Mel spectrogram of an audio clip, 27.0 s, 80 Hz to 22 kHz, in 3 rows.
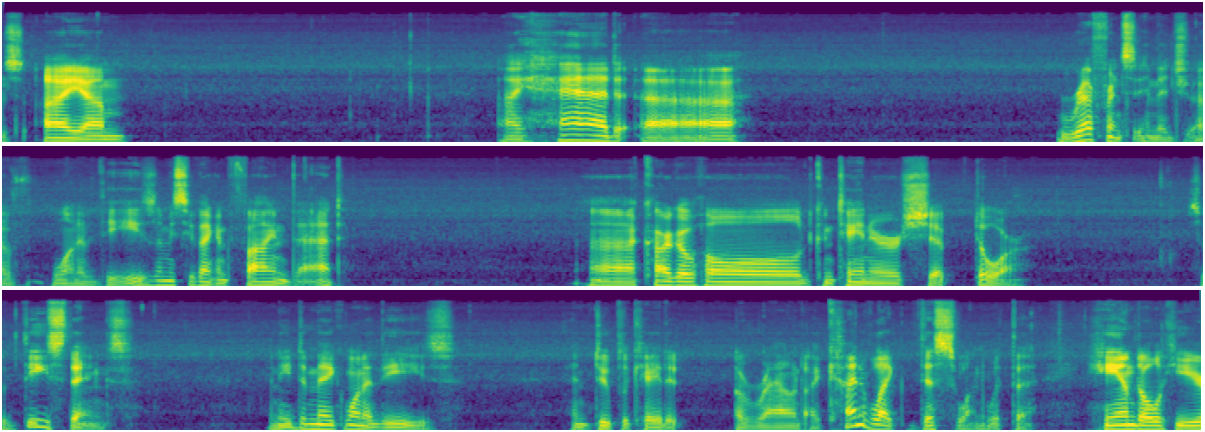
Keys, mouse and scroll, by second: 3.0 click, 6.6 click, 17.0 click, 17.8-19.4 scroll up 8, 18.6 middle click, 19.4-20.2 scroll up 2, 19.9 middle click, 20.7-21.1 scroll down 3, 21.1 middle click, 22.2-22.6 scroll up 1, 22.6 scroll down 2, 23.2 scroll up 2, 23.9 middle click.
